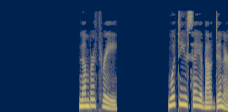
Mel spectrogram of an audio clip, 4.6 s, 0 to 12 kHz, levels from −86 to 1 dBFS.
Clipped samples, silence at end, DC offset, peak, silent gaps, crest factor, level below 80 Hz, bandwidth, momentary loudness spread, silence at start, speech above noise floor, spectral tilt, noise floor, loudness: under 0.1%; 0 s; under 0.1%; -6 dBFS; 2.36-3.32 s; 16 dB; -60 dBFS; 8.8 kHz; 12 LU; 1.6 s; over 73 dB; -6 dB/octave; under -90 dBFS; -19 LUFS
